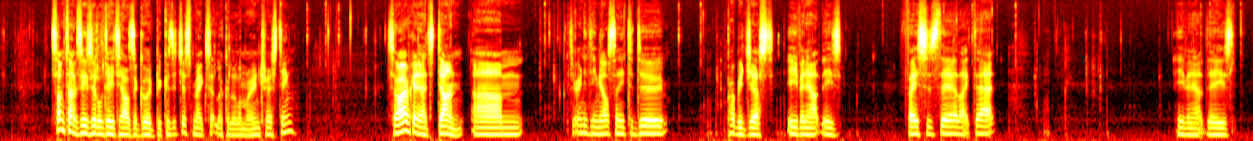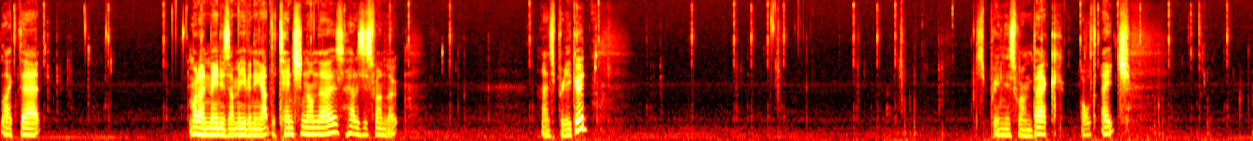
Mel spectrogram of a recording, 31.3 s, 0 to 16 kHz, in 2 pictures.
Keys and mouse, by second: 1.3-3.3 middle drag, 3.7 shift+middle click, 4.1-6.6 middle drag, 6.8 Tab, 7.7 Tab, 8.4 middle click, 9.8 ctrl+r, 11.6 click, 12.0 middle click, 13.4 ctrl+r, 15.3 click, 15.7 middle click, 16.3 Tab, 16.9-17.6 middle drag, 18.0-19.4 middle drag, 20.4 middle drag, 21.1-22.1 middle drag, 22.8 shift+middle drag, 24.2-24.7 middle drag, 24.9 shift+middle drag, 25.3-26.2 middle drag, 26.5 shift+middle click, 28.5-29.0 middle drag, 29.4 shift+middle drag, 29.8-30.1 middle drag, 30.4 click, 30.8-31.3 middle drag.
